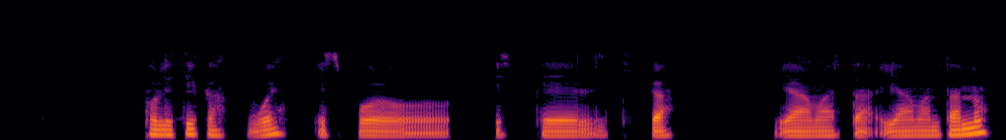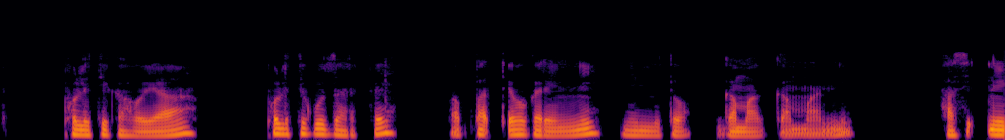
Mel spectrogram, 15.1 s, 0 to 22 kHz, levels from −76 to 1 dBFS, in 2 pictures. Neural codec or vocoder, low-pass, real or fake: none; 5.4 kHz; real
